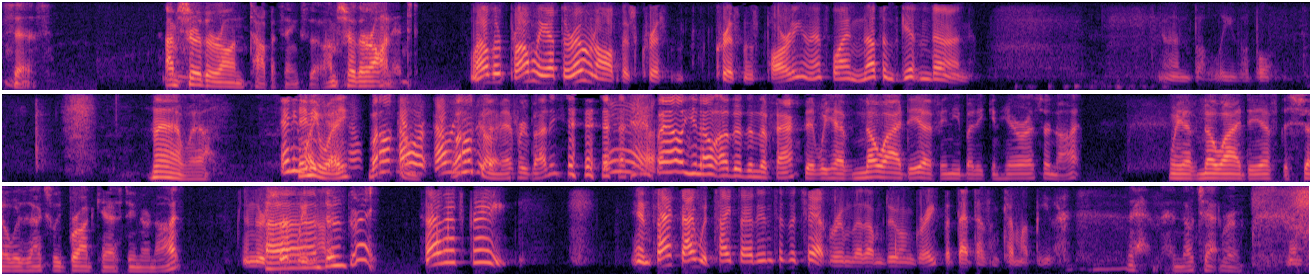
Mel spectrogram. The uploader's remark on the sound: We will be broadcasting LIVE from our offices in Redneckville AR., Bagwine, OH, and our provencial office in Ontario, CANADA!! All of that plus your phone calls.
